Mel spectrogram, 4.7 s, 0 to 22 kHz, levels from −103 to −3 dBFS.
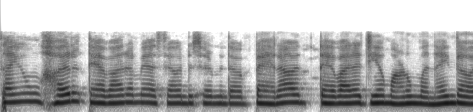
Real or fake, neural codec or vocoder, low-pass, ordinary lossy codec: fake; codec, 16 kHz, 2 kbps, FunCodec, trained on Chinese and English, 25 frames a second; none; none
